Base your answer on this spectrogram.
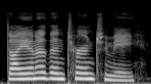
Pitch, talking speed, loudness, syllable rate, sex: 240 Hz, 200 wpm, -12 LUFS, 5.1 syllables/s, female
